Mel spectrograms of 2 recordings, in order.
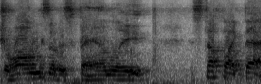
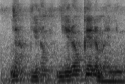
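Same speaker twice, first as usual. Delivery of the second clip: quick, much softer curt brush-off; brisk dismissal; 2 semitones lower, 8 dB quieter, faster than usual. Retold or imitated. Waitress quietly and quickly brushes off the kid asking for a menu.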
